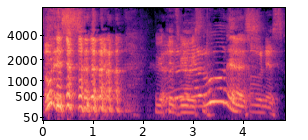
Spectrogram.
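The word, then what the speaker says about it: Unus: Pronounced correctly? Anus. Unis!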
